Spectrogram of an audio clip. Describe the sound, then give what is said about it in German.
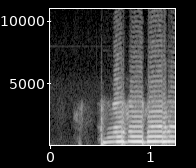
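A four-year-old girl from Leoben in Styria gives a high, sustained whooping call, pulsed into a quick wah-wah-wah rhythm by a hand patting over her mouth; loud, lasting about a second with no talking. “Dann mach mal einen Indianerruf.”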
